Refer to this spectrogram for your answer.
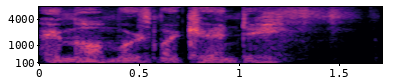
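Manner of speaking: low, soft, growly, grumbling voice. Acting out what he says to his mom, in a growly voice. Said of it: "he's got the growly voice".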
